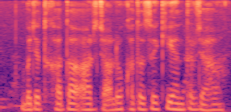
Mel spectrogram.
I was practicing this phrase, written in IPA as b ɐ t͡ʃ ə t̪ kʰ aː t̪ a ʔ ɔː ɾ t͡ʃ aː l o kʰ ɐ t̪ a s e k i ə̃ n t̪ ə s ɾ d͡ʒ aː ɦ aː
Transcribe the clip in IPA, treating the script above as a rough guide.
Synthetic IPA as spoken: b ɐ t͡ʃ ə t̪ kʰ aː t̪ a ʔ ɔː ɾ t͡ʃ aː l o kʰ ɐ t̪ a s e k i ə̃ n t̪ ə ɾ d͡ʒ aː ɦ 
